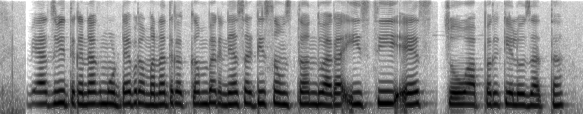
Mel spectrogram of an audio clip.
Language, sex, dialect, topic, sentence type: Marathi, female, Southern Konkan, banking, statement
